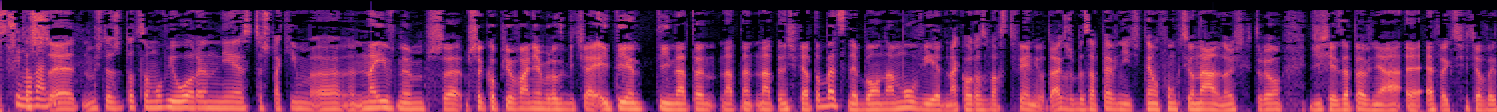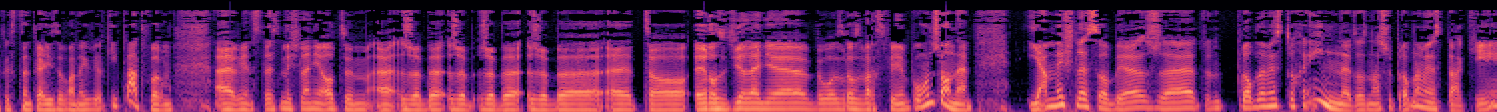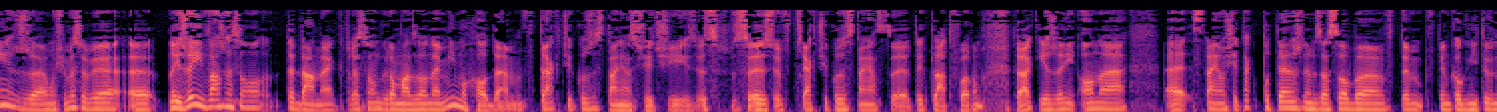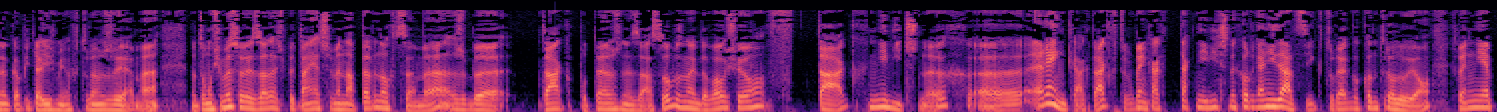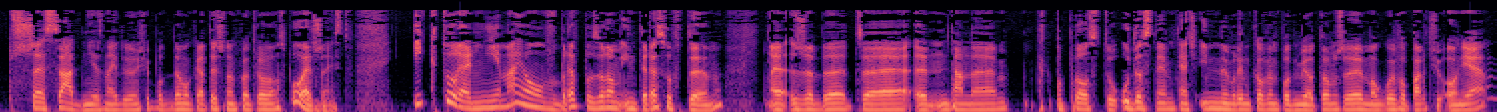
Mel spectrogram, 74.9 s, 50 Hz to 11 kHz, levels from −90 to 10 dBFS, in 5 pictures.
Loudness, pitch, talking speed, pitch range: -16 LUFS, 115 Hz, 150 wpm, 110-130 Hz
